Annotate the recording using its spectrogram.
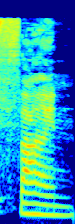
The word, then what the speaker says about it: Fiennes: F-I-E-N-N-E-S. Rafe, fine.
